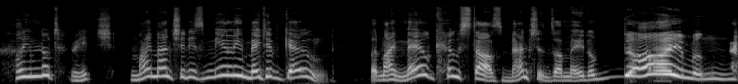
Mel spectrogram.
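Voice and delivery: attempted put-on British accent. Taking a turn reading the woman's line for the group, in a british accent. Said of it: "who wants to try their British accent?".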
